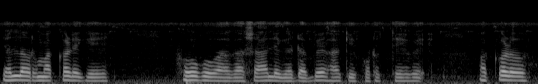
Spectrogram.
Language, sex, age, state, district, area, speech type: Kannada, female, 60+, Karnataka, Gadag, rural, spontaneous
